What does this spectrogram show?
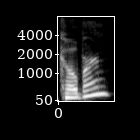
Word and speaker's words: Cockburn: Wait, it's really pronounced Coburn? It Okay, but this is the thing. In In Scotland, it is pronounced Coburn.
